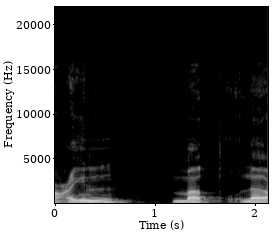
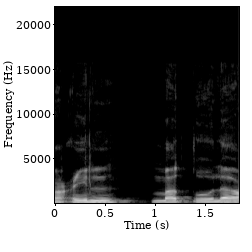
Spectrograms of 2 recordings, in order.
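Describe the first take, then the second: The two takes are said the same way.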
